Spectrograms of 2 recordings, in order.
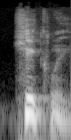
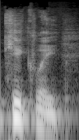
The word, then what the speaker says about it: Kuechly: know I I I apologize yeah it's Luke hickley yeah Luke Kuechly he was working with him the Lions took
